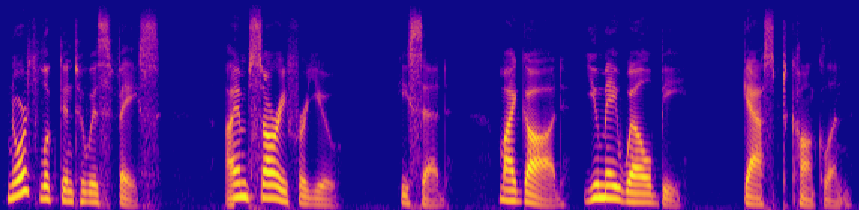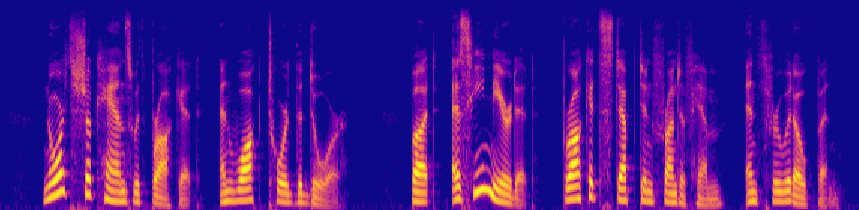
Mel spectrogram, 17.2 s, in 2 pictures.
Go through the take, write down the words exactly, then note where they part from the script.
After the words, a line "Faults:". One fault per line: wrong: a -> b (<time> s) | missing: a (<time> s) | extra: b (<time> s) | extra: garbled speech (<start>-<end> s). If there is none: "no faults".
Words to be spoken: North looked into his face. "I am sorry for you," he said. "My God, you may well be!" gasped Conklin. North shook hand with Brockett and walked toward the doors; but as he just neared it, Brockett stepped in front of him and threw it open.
North looked into his face. "I am sorry for you," he said. "My God, you may well be!" gasped Conklin. North shook hands with Brockett and walked toward the door; but as he neared it, Brockett stepped in front of him and threw it open.
Faults:
wrong: hand -> hands (9.6 s)
wrong: doors -> door (11.6 s)
missing: just (13.4 s)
